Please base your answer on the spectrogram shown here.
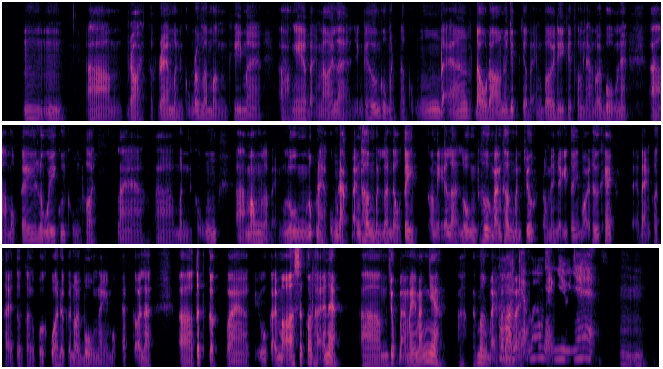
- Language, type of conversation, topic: Vietnamese, advice, Làm sao để mình vượt qua cú chia tay đột ngột và xử lý cảm xúc của mình?
- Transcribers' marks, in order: tapping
